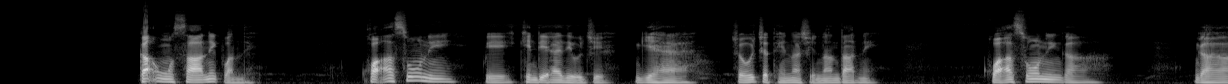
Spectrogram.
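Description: No faults are audible in this speech recording, and the level rises gradually at the start, as an editor's fade-in would, without any click or hard edge.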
